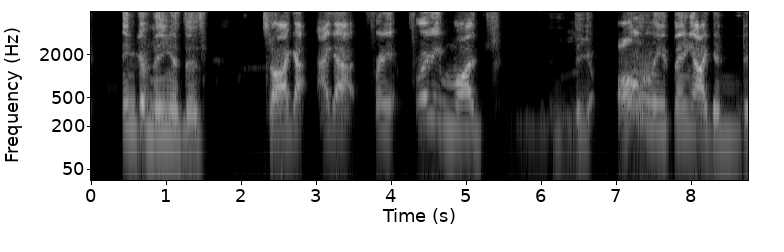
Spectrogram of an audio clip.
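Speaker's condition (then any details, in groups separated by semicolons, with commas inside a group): Cerebral palsy, spastic quadriplegia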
